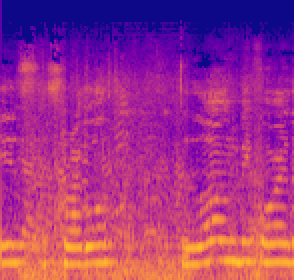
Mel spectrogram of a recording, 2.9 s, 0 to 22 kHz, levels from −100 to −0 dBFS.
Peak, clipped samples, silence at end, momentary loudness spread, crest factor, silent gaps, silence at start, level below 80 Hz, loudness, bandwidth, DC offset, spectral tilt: -6 dBFS; under 0.1%; 0 s; 10 LU; 14 dB; none; 0 s; -34 dBFS; -21 LUFS; 12 kHz; under 0.1%; -6 dB/octave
